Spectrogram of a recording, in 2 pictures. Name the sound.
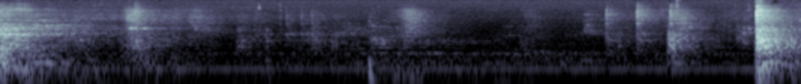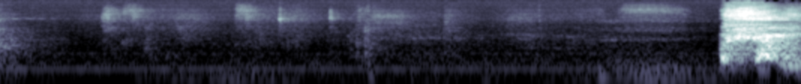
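coughing and throat clearing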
